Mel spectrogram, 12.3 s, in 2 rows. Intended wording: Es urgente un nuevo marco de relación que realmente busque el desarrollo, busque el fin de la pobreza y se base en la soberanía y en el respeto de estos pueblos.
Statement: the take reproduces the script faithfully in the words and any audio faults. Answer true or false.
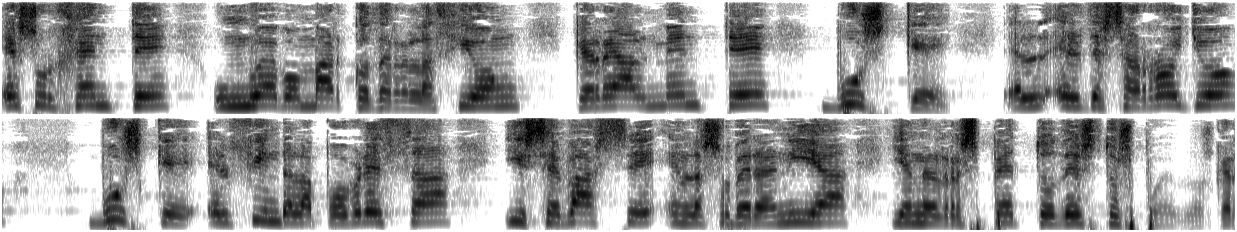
true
